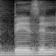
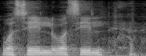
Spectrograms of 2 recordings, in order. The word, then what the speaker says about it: Basil: So Basil has said many times that his name is Basil, and whoever is inviting him, Wasil.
